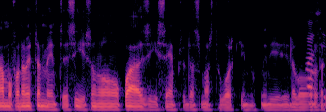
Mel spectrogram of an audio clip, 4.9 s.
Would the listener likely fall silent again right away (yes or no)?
no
